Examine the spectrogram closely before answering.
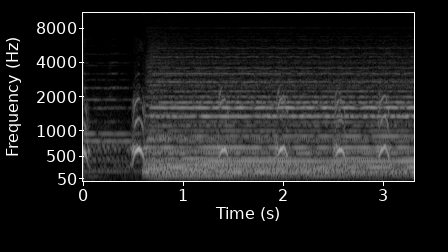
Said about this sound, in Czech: Zlověstné ticho na okamžik přerušil vzdálený štěkot psa.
